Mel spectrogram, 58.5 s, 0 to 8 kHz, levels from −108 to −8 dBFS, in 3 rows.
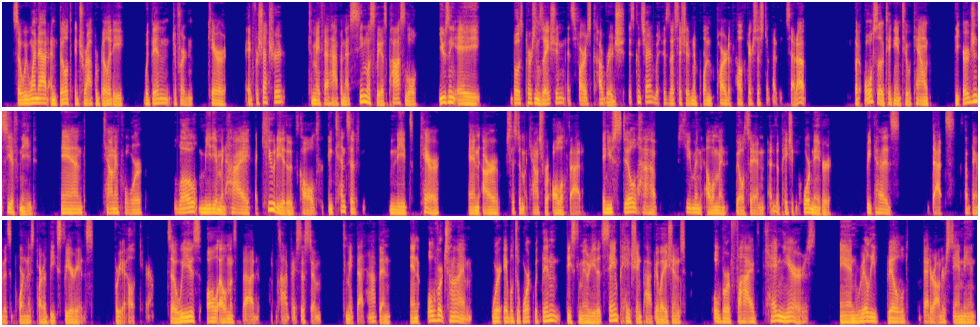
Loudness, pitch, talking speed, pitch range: -25 LUFS, 100 Hz, 140 wpm, 90-110 Hz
